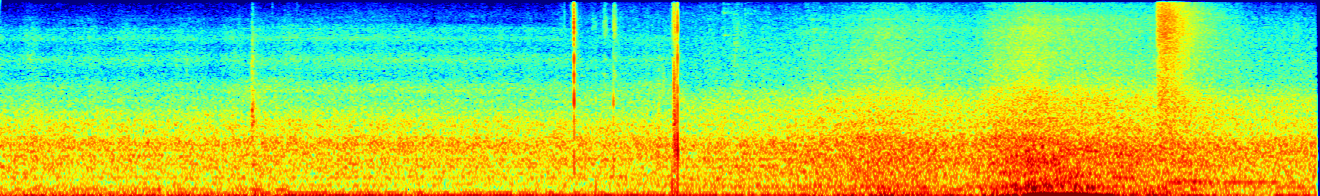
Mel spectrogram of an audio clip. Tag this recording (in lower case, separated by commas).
vehicle, vroom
